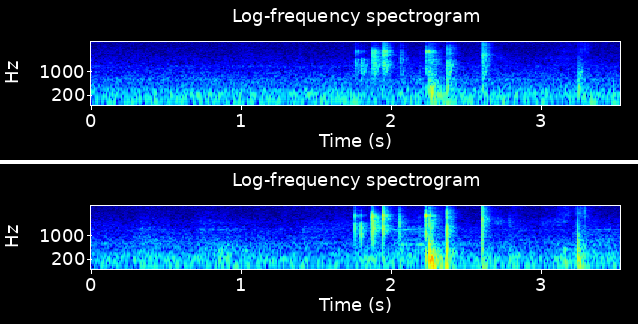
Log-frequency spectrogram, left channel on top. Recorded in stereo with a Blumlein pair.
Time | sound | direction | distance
1.8 | a crack | 45° right | 0.6 m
